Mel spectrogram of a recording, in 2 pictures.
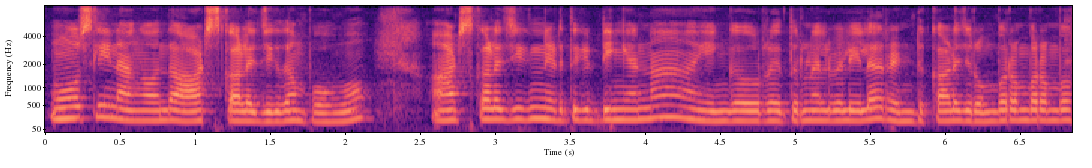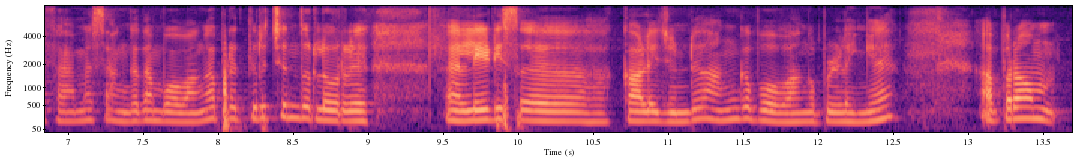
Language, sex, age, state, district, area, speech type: Tamil, female, 30-45, Tamil Nadu, Thoothukudi, rural, spontaneous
